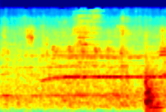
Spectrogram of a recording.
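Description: Wind instruments holding long, steady reedy notes, one note bending slightly upward partway through, over the murmur of a large crowd. The sound is typical of the gagaku music that accompanies a shrine procession.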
